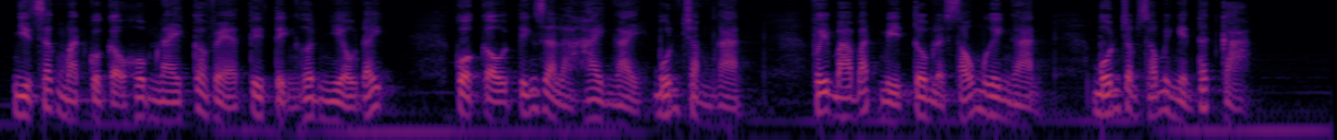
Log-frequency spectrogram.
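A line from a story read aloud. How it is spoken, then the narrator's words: Soft chuckle. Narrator (Vietnamese): Bà chủ khẽ cười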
